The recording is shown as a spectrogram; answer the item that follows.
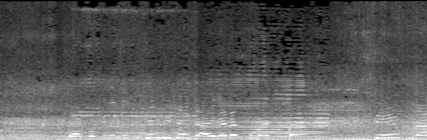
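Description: A vehicle horn sounding as one steady note for about two seconds, starting about a second and a half in, over road traffic that rumbles louder near the end.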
